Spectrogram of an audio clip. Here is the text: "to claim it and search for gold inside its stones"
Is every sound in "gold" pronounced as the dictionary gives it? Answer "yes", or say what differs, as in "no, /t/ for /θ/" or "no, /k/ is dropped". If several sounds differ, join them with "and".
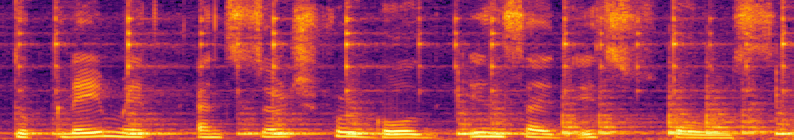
yes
